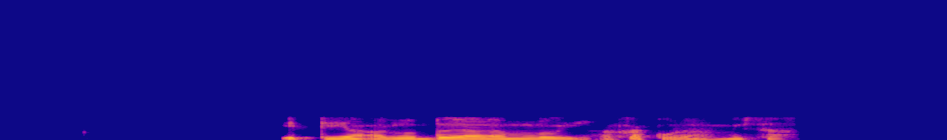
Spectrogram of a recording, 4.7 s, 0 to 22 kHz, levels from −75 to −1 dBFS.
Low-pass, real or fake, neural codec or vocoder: 3.6 kHz; fake; codec, 32 kHz, 1.9 kbps, SNAC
